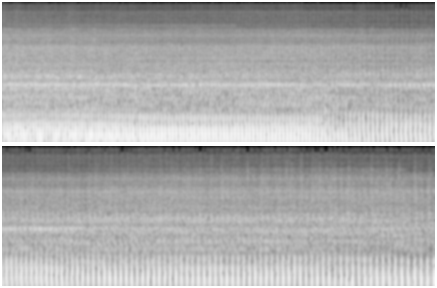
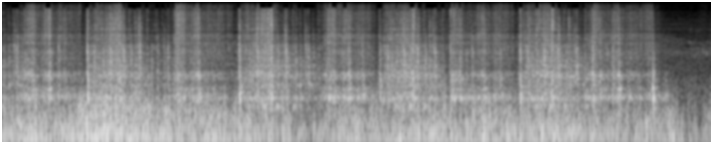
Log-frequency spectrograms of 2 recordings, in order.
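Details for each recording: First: Montgomery Ward rototiller's single-cylinder engine after a no-start fix, air cleaner still off: it catches after brief cranking and settles into an even, steady beat with no misses. Running normally. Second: Montgomery Ward rototiller that won't start, with the spark plug back in and tested: repeated pull-cord cranks whir and rattle but it never fires or pops; no-start, no spark, so the shroud comes off to check the ignition.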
